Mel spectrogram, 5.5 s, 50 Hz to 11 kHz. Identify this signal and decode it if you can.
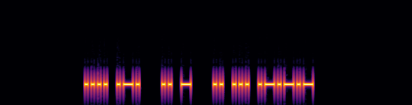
Morse code, heard as a keyed tone, about 28 wpm, 700 Hz. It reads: HR IT IS.
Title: Sentences from Top 200 Words and Abbreviations 28wpm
